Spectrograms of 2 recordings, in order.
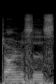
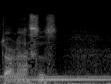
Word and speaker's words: Darnassus: was close enough to darnus I pronounced it darnus I think it's supposed to be pronounced darnassus um so I was close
